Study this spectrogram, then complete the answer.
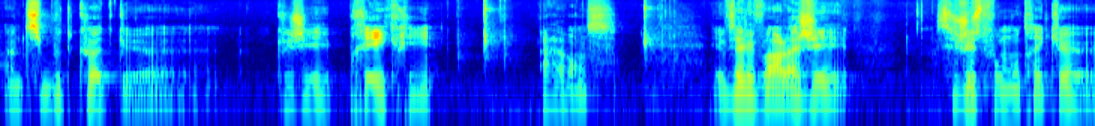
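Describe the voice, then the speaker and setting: A man teaching a screencast coding lesson, talking in a relaxed, chatty way straight to his viewers and pausing often on "euh" fillers and restarts. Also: on the low side, vocal fry. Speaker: web developer teaching a coding tutorial.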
